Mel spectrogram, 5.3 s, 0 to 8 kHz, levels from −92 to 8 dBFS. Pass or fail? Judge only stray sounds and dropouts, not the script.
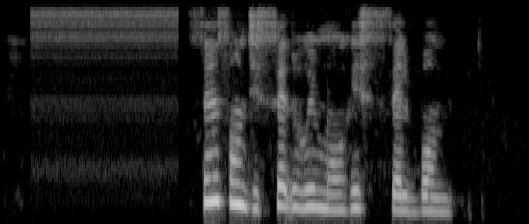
pass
